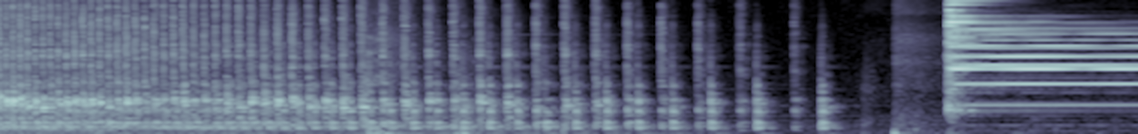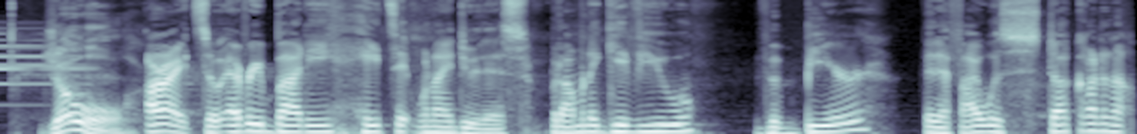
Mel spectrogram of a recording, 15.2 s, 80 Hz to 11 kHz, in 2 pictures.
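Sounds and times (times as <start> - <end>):
spinning game wheel clicking: 0.0 - 5.2
bright chime: 6.4 - 8.5
speech: 7.9 - 15.1.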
